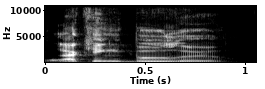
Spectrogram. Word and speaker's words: Akingbulu: Alex Akingbulu. It's Bulu. Akingbulu is my understanding of it.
